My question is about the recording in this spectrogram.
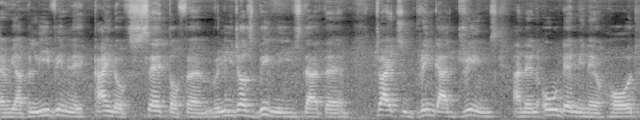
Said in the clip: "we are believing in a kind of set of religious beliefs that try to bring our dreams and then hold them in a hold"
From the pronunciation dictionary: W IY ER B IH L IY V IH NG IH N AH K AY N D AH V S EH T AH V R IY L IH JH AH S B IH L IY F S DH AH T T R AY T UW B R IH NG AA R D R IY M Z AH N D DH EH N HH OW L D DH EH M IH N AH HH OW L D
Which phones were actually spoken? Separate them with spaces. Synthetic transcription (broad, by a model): W IY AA B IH L IY V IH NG IH N AH K AY N D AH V S EH T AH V R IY L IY JH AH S B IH L IY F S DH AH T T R AY T UW B R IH NG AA D R IY M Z AH N D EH N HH OW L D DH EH M IH N AH HH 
